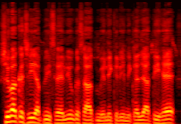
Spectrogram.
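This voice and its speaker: A man's voice: fairly low pitch, fast talker, a little mellow, no room sound, studio quality. A man reading scripted narration for a cartoon story as its narrator.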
